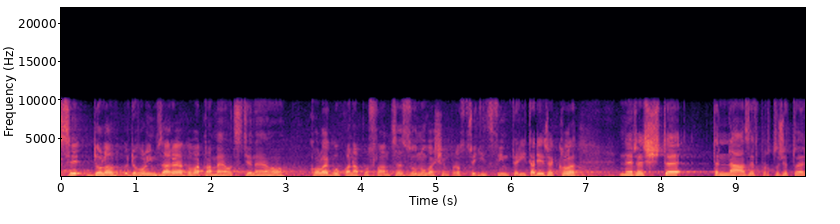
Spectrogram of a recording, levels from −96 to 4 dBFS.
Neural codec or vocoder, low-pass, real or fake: none; 9.9 kHz; real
